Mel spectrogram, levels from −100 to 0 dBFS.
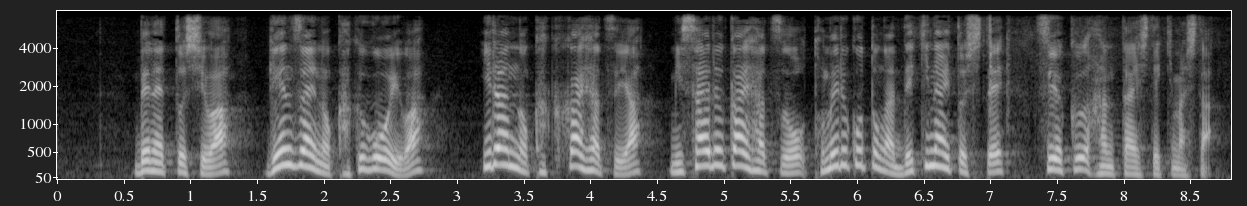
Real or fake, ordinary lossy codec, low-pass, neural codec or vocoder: real; none; 7.2 kHz; none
